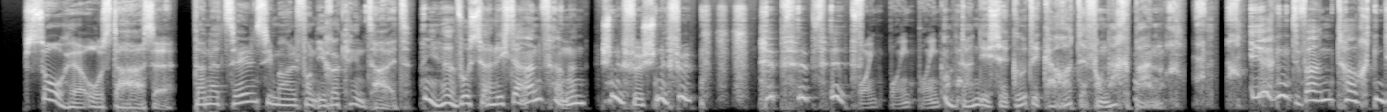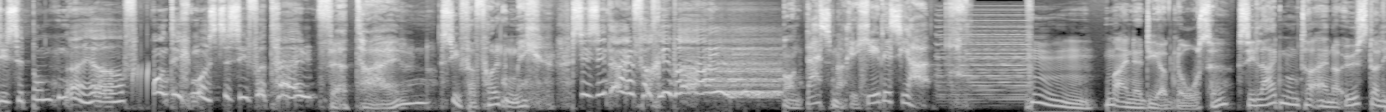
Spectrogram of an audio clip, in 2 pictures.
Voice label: male, Austrian, German with light Austrian accent comic commercial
